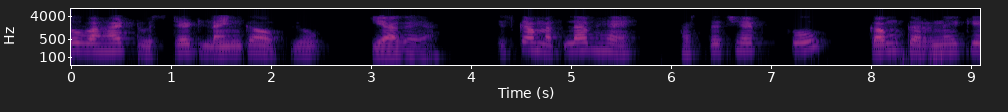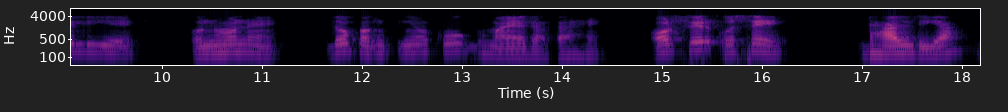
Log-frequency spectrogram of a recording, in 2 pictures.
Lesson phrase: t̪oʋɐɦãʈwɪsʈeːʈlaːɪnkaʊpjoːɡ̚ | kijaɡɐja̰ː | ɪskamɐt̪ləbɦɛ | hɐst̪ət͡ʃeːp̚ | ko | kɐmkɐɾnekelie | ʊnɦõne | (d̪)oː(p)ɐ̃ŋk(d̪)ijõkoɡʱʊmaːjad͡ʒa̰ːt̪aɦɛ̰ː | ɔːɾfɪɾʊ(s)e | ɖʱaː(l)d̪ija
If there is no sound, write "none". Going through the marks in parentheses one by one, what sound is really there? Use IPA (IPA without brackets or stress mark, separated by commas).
d̪, p, t̪, s, l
